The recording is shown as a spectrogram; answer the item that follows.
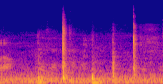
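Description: Sharp knocks and clacks as magnetic blackout window covers are handled against the aluminum trailer body. One loud knock comes about a second in, then two or three lighter ones.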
